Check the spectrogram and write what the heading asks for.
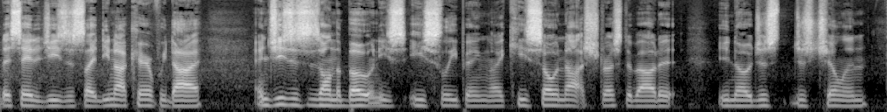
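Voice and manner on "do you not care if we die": usual speaking voice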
